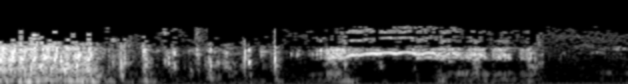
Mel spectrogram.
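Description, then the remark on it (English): Horses standing with stationary coaches in a yard at midnight paw and stamp on frosty cobbles, a quick run of sharp hoof knocks after a rough scraping burst, followed by a drawn-out whinny. “The doors remained closed, the coaches stood still, and the horses pawed at the frosty cobbles.”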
